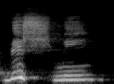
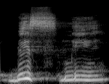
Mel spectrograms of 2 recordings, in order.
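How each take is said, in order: First: The middle consonant is pronounced as 'sh'. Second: The middle consonant is a clear, thin 's'. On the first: The speaker calls it wrong. "ada yang baca bishmi" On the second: The speaker calls it right. "kena kamu baca dengan huruf sin yang jelas"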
